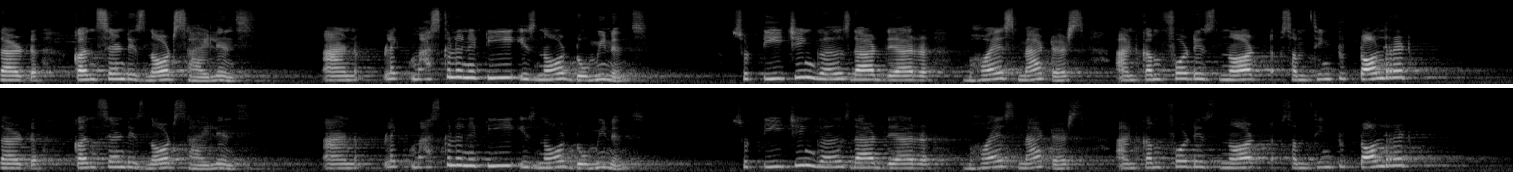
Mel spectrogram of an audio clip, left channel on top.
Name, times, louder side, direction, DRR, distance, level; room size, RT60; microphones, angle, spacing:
voice 1, 0.0-2.4 3.2-6.4 7.3-9.4 9.6-10.8 11.2-14.1, left 4 dB, 60° left, 11 dB, 0.6 m, -25 dB
29.0 x 26.5 x 6.8 m, 2.3 s
head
